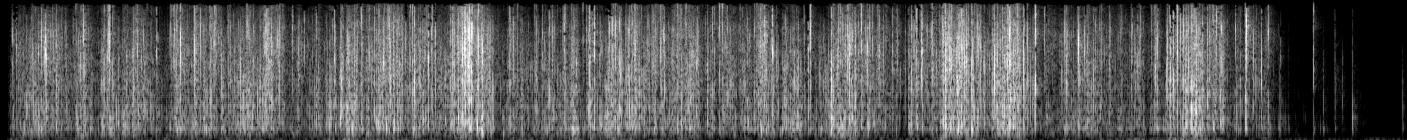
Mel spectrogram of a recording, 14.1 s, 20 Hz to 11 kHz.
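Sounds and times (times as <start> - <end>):
plastic bag being crumbled: 0.1 - 13.6.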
